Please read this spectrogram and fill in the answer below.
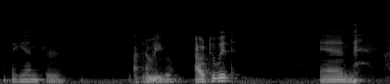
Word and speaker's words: Auttawich: his name is ovich manwe although it's not pronounced out ofish so how do you pronounce your name again for out to it and it's he's from Thailand this is the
